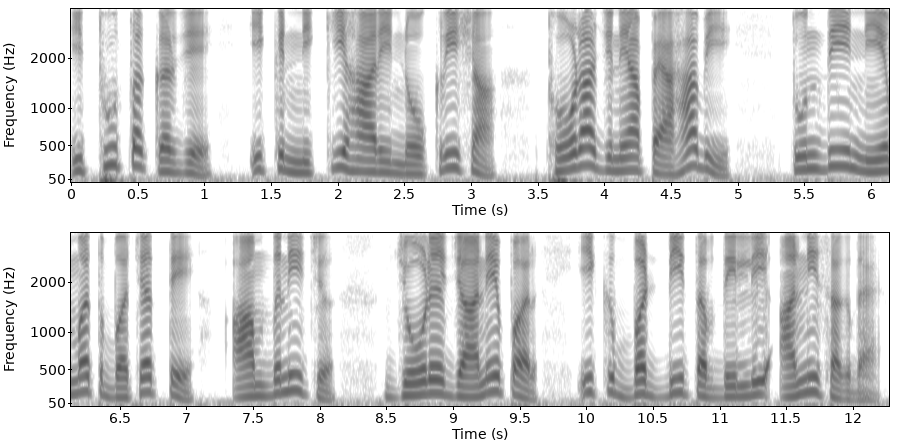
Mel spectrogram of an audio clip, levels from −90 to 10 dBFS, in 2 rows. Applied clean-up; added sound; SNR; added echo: none; none; none; none.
